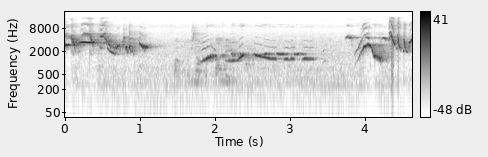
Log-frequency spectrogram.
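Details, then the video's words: White-rumped shama kept in a cage, its song played to encourage other shamas to sing: rapid high warbled phrases, a long wavering mid-pitched whistle, then more quick loud sweeping notes. "pancingan burung murai susah gacor"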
